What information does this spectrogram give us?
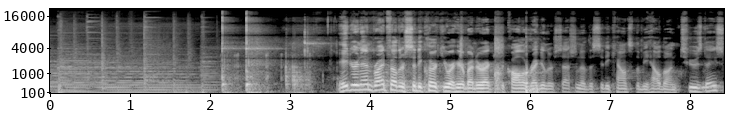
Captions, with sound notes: (gavel pounding) - Adrienne N. Breitfelder, City Clerk, you are hereby directed to call a regular session of the city council to be held on Tuesday,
